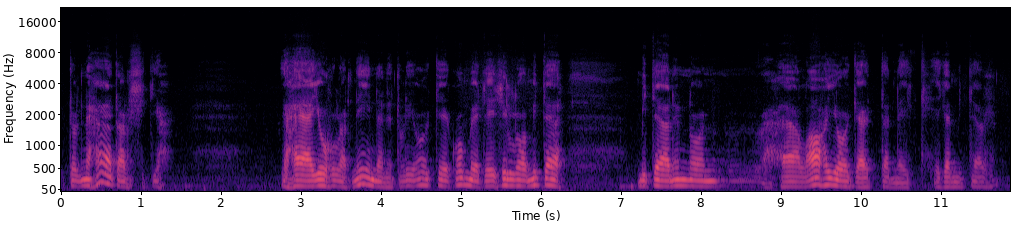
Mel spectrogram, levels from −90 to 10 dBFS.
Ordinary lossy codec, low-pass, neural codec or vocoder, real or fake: none; none; none; real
